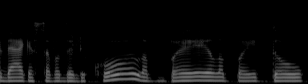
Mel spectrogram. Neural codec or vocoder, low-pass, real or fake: none; 7.2 kHz; real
